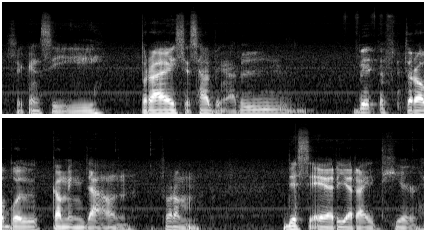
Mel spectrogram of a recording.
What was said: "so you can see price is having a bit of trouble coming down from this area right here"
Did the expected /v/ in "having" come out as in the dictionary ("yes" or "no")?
no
